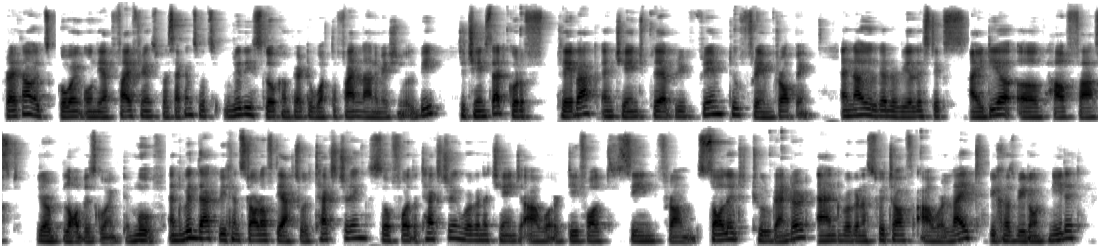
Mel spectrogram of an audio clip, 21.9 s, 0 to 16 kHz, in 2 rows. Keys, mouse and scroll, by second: 3.0 space, 5.1 click, 7.8 click, 8.3 space, 14.9 space, 19.0 click, 20.1 click, 20.8 click.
